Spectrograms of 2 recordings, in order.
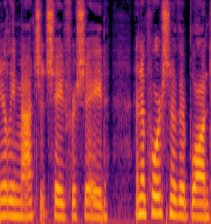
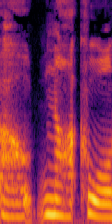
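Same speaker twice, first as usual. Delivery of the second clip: put-on words wheezed out in pain. Reading a scene where a prisoner crumples in pain, wheezing. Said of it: "he wheezes".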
